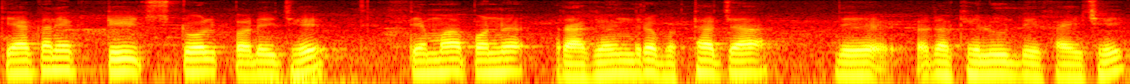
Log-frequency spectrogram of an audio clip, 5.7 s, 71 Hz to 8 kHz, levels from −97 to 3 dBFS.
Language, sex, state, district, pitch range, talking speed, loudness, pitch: Gujarati, male, Gujarat, Gandhinagar, 120-140 Hz, 160 wpm, -16 LUFS, 130 Hz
